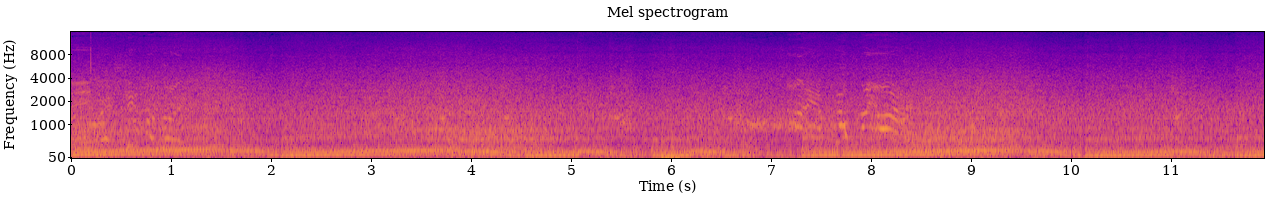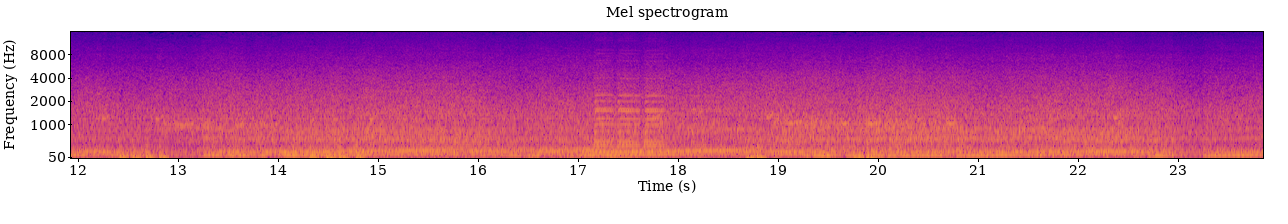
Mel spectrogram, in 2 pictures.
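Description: A car engine hums steadily as a car drives along a street.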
